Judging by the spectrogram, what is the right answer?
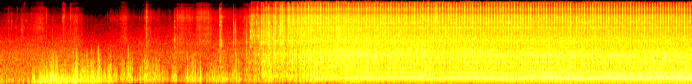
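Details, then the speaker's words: Discarded Bolens lawn mower with Briggs engine after quick carburetor repair, run briefly without air filter and cover: a few rattling pulls, then catches on first pull and runs steadily with no misses or surging; runs okay. "Still runs okay. It starts now on the first pull, and didn't sound like fabulous, but sounded good enough, and probably just hasn't run in a while."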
